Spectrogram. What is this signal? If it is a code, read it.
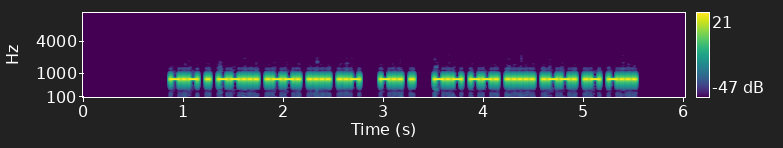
Morse code, heard as a keyed tone, about 40 wpm, 700 Hz. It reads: KE7PHU DE KG5PAB
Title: USA Callsign DE Callsign - 6 Characters - 40wpm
